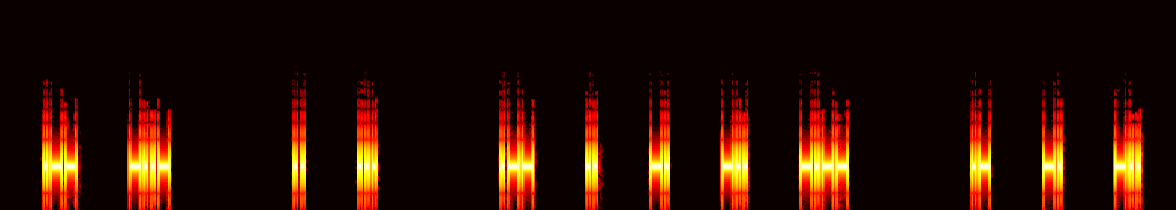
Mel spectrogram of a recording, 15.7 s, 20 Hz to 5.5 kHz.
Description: Morse code, heard as a keyed tone, about 25 wpm, spaced as for 10 wpm, 570 Hz. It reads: WX IS WINDY AND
